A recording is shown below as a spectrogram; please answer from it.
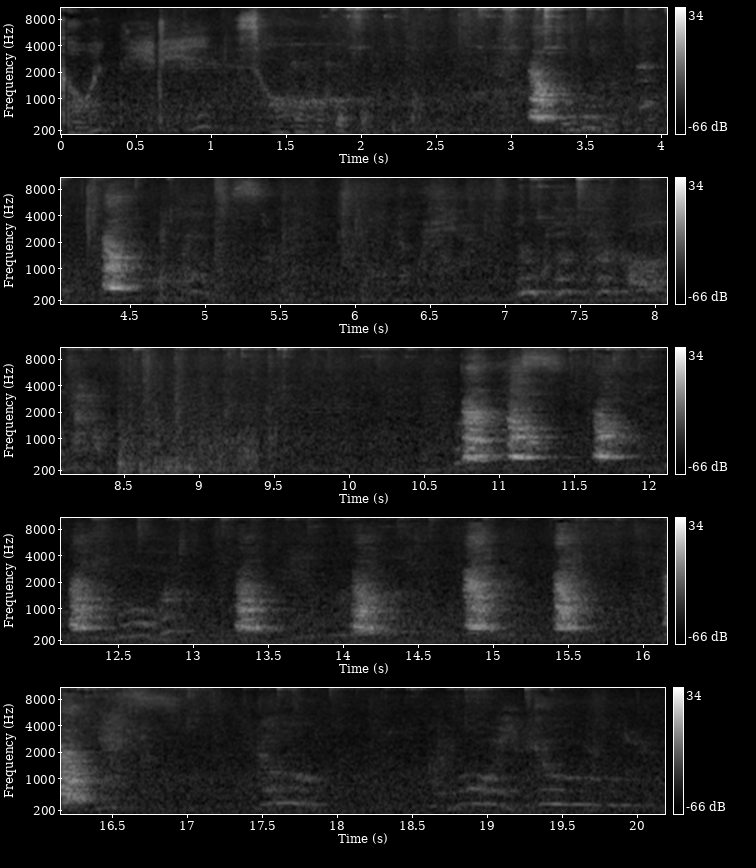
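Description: A small dog barking: two sharp barks about a second apart, then after a pause a run of about nine barks, roughly two a second.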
